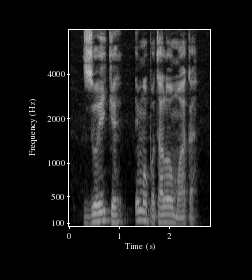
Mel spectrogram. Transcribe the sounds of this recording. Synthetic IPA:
zu˨o˨˦i˦ke˦ | ɪ˦mʊ˦pʊ˨ta˦lʊ˦mʊ˨a˦ka˦

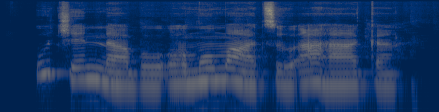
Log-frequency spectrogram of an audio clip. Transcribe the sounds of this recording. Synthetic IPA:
u˦t͡ʃe˨n̩˦na˨bʊ˨ɔ˨mʊ˦ma˦a˨tʊ˨a˦ɦa˦a˦ka˦

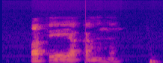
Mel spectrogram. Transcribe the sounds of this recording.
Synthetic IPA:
pa˦fe˨e˦ja˦ka˨m̩˦ɦʊ˦

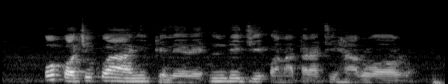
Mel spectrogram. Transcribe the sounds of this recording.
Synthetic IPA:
ʊ˦kɔ˨t͡ʃʊ˦kʷa˦a˨ɲɪ˦ke˨le˨ɾe˨n̩˦dɪ˦d͡ʒi˦ʔɔ˨na˨ta˨ɾa˨tɪ˦ɦa˦ɾʊ˦ɔ˦ɾʊ̰˦

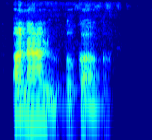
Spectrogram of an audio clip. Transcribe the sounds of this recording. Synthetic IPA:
ɔ˦na˨a˦lʊ˨o˦kɔ˦˨ɡɔ˨

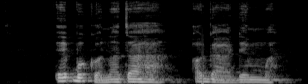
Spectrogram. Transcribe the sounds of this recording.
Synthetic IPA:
e˦k͡po˦ko˨na˦ta˦ɦa˦ɔ̰˦ɡa˨a˨dɪ˦m̩˦ma˦

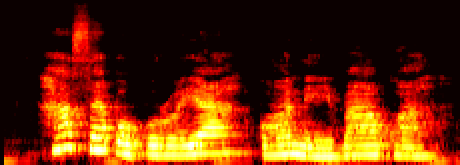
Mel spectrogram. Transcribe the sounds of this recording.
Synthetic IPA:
ha˦se˦k͡pʊ˨pʊ˨ɾʊ˨ja˦kɔ˨˦ne˨ba˦a˦kʷa˦

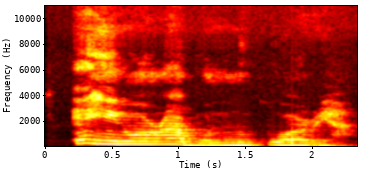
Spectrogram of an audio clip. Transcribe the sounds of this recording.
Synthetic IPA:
e˦ɦi˦ɣɔ˦ɾa˦bʊ˨n̩˦nu˦kʷu˦ɔ˦ɾja˨

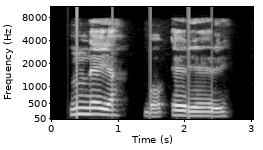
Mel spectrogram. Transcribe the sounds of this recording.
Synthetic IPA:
n̩˦ne˦ja˦ | bʊ˨e˦ɾi˦e˦ɾi˦

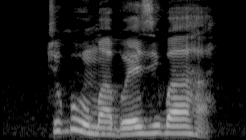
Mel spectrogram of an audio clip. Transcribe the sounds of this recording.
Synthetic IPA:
t͡ʃu˦kʷu˦ma˨bʊ˨e˦zi˦ɡ͡ba˦ɦa̰˨

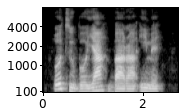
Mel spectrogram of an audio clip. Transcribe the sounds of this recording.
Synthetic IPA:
o˦tu˨bʊ˨ja˦ba˨ɾa˨ʔi˦me˦

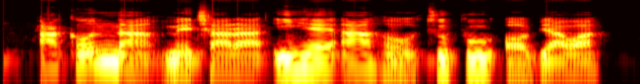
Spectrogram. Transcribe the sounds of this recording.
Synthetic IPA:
a˨kʊ˨n̩˦na˨me˨t͡ʃa˨ɾa˨ʔi˦ɦe˦a˦ɦʊ˨tu˦pu˦ɔ˨bja˦wa˦

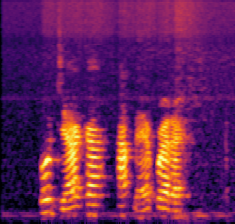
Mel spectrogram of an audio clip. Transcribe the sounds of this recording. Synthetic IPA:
o˦di˨a˦ka˦a˦k͡pe˨e˦kʷe˦ɾe˦

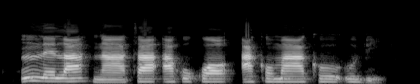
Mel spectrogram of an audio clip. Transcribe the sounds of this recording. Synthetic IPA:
n̩˦le˦la˦na˨a˨ta˦ʔa˦kʷʊ˦kʷɔ˦a˦kʊ˦ma˦a˦kʰʊ˦u˦bḭ˨

